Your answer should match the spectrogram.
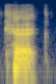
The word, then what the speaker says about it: Kek: So it's so ancient, but it's pronounced Kek.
